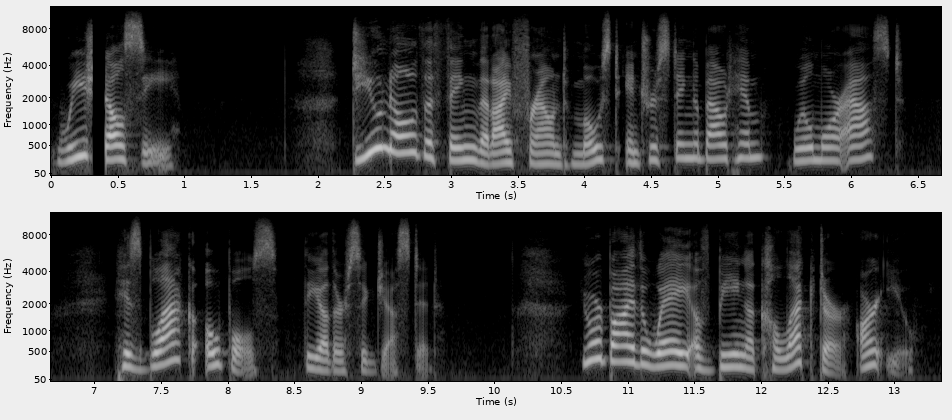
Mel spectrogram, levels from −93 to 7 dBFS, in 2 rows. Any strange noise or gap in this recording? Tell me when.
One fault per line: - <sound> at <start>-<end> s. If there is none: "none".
- dropout at 0.3-0.4 s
